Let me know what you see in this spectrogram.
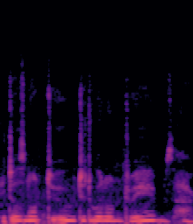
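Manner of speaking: soft, hushed, even delivery. Asked by the interviewee, the interviewer does a Dumbledore impression. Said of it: "That was actually really good".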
